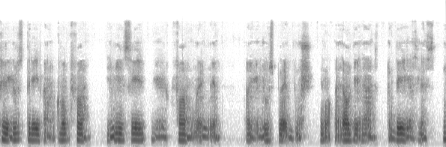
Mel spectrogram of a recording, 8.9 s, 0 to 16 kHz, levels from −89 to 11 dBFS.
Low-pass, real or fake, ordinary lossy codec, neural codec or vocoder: 9.9 kHz; fake; AAC, 48 kbps; autoencoder, 22.05 kHz, a latent of 192 numbers a frame, VITS, trained on one speaker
